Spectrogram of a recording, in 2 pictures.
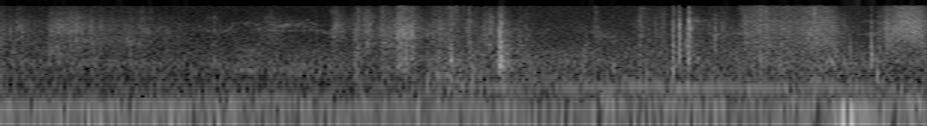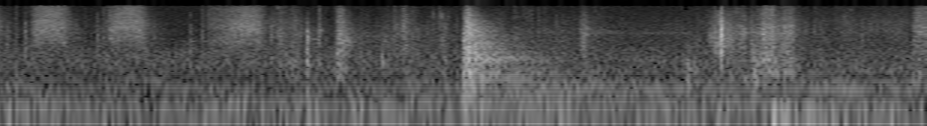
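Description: Short, irregular rubbing and swishing strokes of hands-on car detailing work, with a sharper, louder one about seven seconds in, over a faint low hum.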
